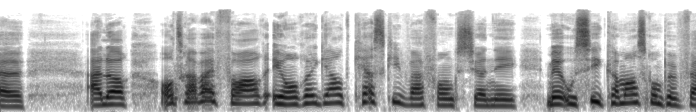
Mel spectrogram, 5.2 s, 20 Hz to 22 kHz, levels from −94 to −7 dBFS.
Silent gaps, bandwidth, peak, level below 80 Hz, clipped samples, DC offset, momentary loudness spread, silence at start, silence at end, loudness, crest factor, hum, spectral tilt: none; 16 kHz; -4 dBFS; -72 dBFS; under 0.1%; under 0.1%; 6 LU; 0 s; 0 s; -21 LUFS; 16 dB; none; -3.5 dB/octave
